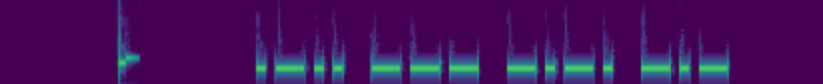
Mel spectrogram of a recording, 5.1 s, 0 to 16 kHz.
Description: Morse code, heard as a keyed tone, about 20 wpm, 700 Hz. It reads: LOCK
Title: Sentences from Top 1300 Words - New Word Drill - 20wpm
